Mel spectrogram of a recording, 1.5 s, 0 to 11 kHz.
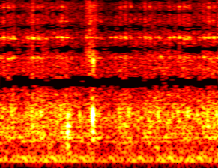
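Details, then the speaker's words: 2003 GMC Envoy 4.2 V6 with a sudden bad misfire: uneven idle with irregular stumbles and pops as one cylinder is dead. Owner first suspected the spark plug; the cause turned out to be a bad coil pack. "I think the coil pack is working because it does change the Otto but I think we have a dead spark plug right there"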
